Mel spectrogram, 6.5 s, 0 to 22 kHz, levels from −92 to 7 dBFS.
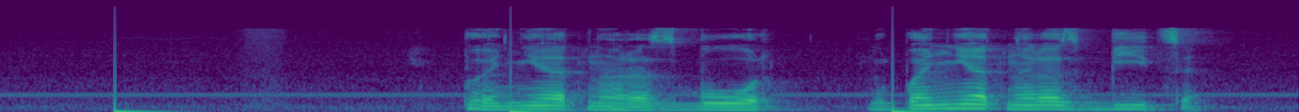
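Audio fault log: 0.58 s, 2.56 s, 4.47 s: DC step. The waveform's zero line jumps by about -24 dBFS at each point, then drains away slowly, which fits a high-pass near 2 Hz. Each sudden offset sounds as a low thump under the speech, which continues unchanged.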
